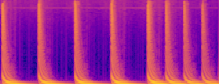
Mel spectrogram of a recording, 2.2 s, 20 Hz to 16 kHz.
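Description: Gabber hardcore track: a distorted kick drum beating about every third of a second (roughly 160 beats a minute), each kick dropping in pitch as it sounds. Near the end there is a quick run of three kicks.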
